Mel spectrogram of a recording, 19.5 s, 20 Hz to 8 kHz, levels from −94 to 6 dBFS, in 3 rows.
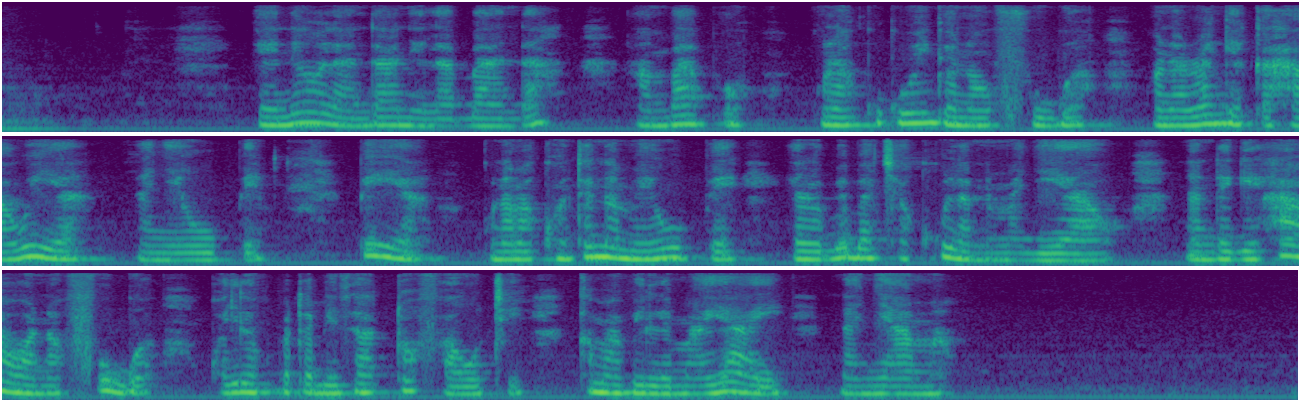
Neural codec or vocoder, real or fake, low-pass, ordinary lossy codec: none; real; 7.2 kHz; MP3, 64 kbps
